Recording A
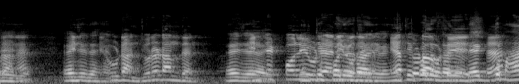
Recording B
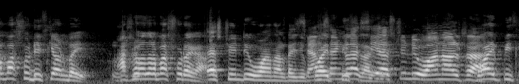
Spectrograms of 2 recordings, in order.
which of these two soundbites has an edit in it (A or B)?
B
